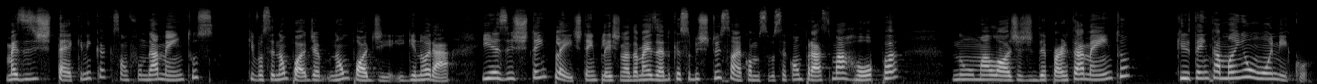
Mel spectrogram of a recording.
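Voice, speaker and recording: High-voiced, emphatic Brazilian woman co-host. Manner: emphatic and opinionated, quick to disagree. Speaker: podcast co-host. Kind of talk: casual podcast chat.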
